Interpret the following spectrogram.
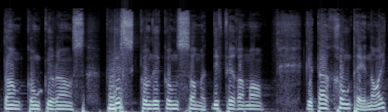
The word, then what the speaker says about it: différemment: Différent biến thành différemment, và chúng ta để ý cách phát âm là amant, différemment.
